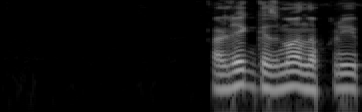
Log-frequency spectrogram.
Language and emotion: Russian, neutral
